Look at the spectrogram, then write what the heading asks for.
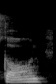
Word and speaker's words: Ghosn: I think it's pronounced Ghosn, if I'm not mistaken, silent S.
